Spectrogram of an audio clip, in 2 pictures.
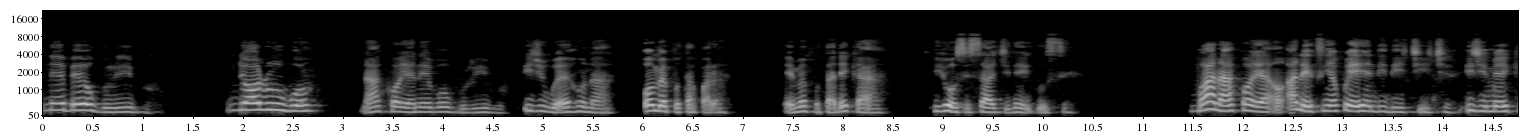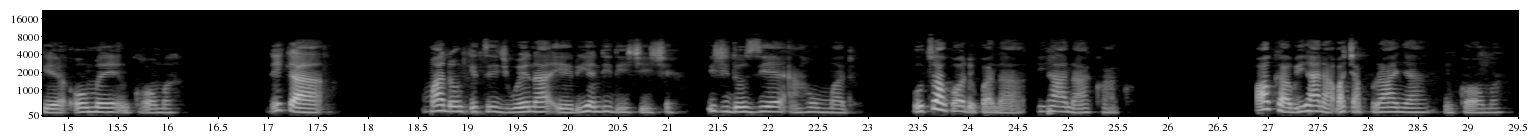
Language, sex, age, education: Igbo, female, 30-45, tertiary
